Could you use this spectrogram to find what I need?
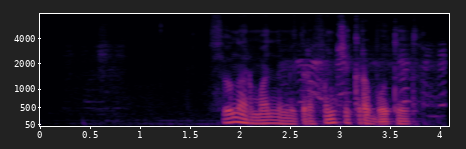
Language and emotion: Russian, neutral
